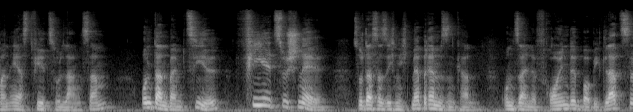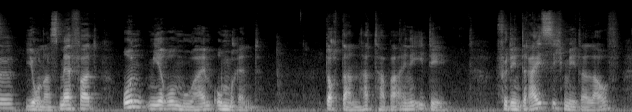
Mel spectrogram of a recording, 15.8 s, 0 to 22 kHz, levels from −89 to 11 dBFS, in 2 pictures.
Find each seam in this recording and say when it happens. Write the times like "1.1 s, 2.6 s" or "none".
none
